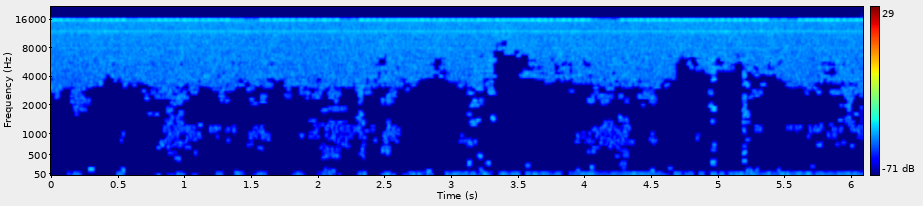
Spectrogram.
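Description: Near silence: faint hiss, with a low steady electrical hum setting in about halfway through.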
